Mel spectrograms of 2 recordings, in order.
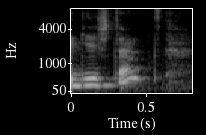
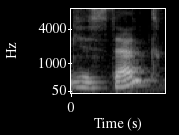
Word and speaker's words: Gestalt: ma bouche mais effectivement je le prononce à l'allemande en l'honneur du fondateur de la guestalt le neuropsychiatre et psychanalyste fréériich Salomon pels un juf allemand qui a beaucoup peu vré dans les années 50 bon si vous pronon c'est Gestalt comme ma maman bah c'est ok aussi en fait Gestalt ça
